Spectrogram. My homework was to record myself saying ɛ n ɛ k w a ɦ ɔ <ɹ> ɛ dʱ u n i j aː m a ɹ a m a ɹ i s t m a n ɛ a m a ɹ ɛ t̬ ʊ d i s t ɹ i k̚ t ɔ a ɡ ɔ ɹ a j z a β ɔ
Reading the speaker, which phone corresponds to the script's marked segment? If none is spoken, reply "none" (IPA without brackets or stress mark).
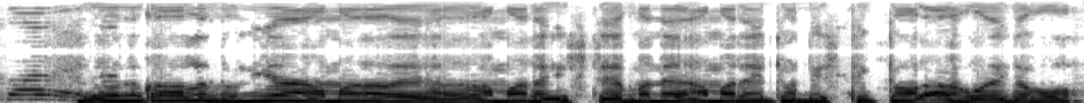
l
